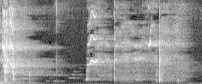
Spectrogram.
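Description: Whiteboard marker squeaking faintly in a few short strokes as it writes on the board, starting about a second in.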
